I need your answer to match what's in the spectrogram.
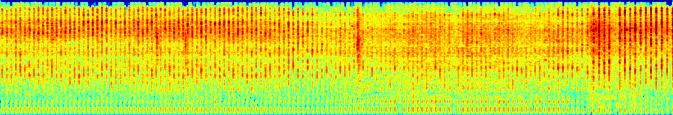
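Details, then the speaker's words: Snowflite snowblower single-cylinder engine, donated and well kept, started outdoors in cold on fresh gas, oil slightly low. Even, rapid putter around three beats a second, steady without stumbles. Running smoothly. "awesome so that thing runs good it makes me happy"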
